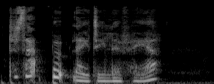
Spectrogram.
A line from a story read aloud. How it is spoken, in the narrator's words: whispered urgently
